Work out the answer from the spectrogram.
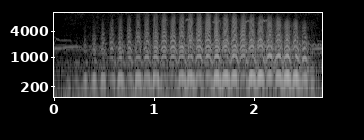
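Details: A snipe in Shetland drums during the April-to-July breeding season, making a hollow bleating tremolo of rapid pulses, about ten a second, that swells louder over nearly three seconds.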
